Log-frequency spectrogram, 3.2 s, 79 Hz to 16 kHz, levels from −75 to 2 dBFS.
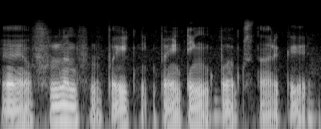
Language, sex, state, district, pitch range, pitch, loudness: Tamil, male, Tamil Nadu, Namakkal, 90-120 Hz, 105 Hz, -18 LUFS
